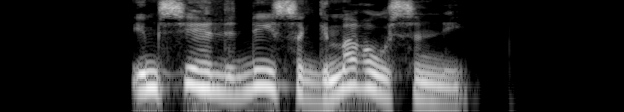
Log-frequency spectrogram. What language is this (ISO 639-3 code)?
kab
